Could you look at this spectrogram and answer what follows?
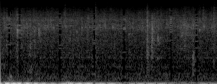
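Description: A tomahawk beef ribeye sears in a pan over high heat, its fat edge browning, giving off a loud, steady crackling sizzle with rhythmic pulses of spattering and no voices.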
